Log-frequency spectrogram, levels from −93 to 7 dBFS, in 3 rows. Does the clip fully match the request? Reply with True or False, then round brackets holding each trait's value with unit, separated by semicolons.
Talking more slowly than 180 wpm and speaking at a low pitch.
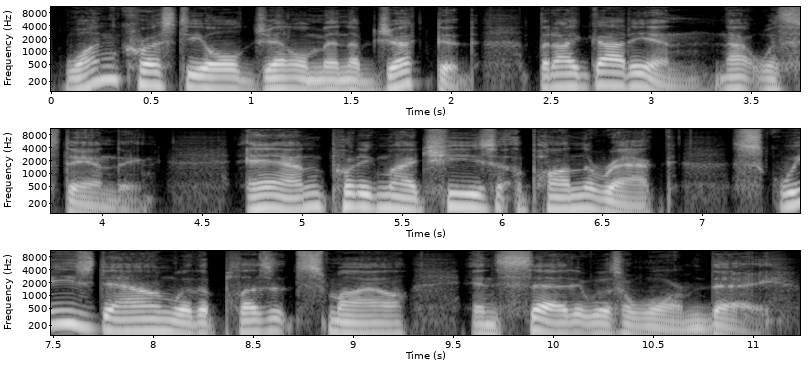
True (160 wpm; 125 Hz)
